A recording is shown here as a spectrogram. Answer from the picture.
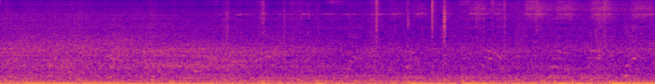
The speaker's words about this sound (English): honestly, I'm in a car. You know?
